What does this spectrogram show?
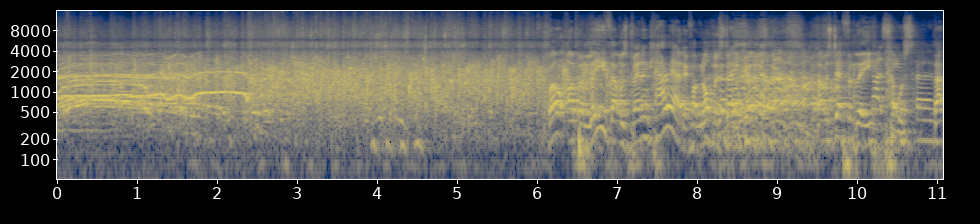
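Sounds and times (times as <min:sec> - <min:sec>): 
audience applause: 0:00.0 - 0:07.3
laughter: 0:03.8 - 0:05.2, 0:07.8 - 0:10.4
speech: 0:06.2 - 0:11.0.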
